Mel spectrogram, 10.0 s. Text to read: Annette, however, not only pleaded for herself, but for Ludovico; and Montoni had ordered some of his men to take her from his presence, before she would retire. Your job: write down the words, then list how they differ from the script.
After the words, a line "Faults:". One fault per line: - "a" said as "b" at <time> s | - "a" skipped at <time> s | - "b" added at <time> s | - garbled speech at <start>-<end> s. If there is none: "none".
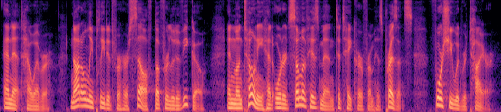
Annette, however, not only pleaded for herself, but for Ludovico; and Montoni had ordered some of his men to take her from his presence, for she would retire.
Faults:
- "before" said as "for" at 8.6 s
